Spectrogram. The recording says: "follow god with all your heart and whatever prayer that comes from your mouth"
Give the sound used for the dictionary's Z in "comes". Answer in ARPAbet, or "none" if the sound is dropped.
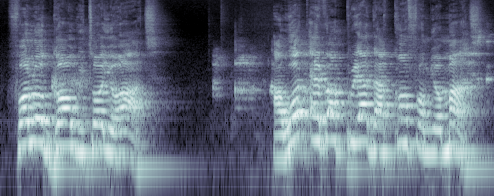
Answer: none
